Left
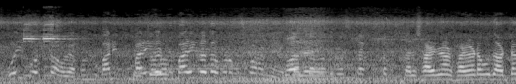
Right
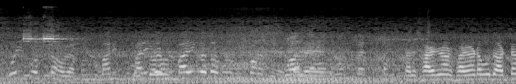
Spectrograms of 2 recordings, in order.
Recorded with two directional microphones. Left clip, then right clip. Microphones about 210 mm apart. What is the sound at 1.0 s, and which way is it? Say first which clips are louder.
Speech: even; 60° left (ahead or behind).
